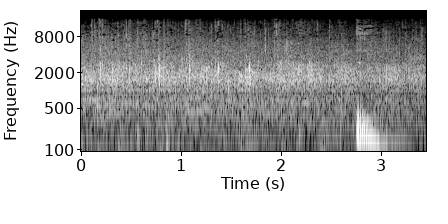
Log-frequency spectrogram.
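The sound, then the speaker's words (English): A church audience applauds with dense, continuous clapping that holds at an even, fairly loud level throughout. “You can clap. We can do that here.”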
